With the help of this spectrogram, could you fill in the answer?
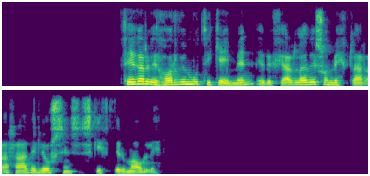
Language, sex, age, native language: Icelandic, female, 60-69, Icelandic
